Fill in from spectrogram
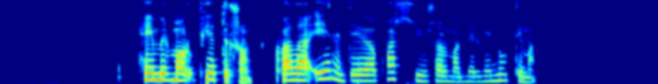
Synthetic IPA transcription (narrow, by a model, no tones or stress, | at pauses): heːjmɪɾmawɾpʰɛːt̪ʏɾ̥sɔn | kʰvaːðaʔɛːɾɪnt̪ɪɣapʰasːʏjʏsawlmat̪nɪɾvɪðnuːt̪ʰiman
